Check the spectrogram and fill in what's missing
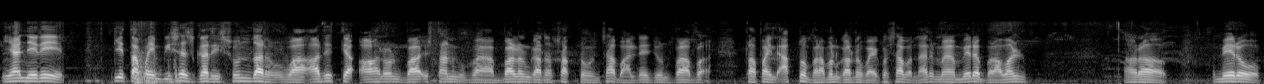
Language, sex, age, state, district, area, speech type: Nepali, male, 60+, West Bengal, Jalpaiguri, urban, spontaneous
